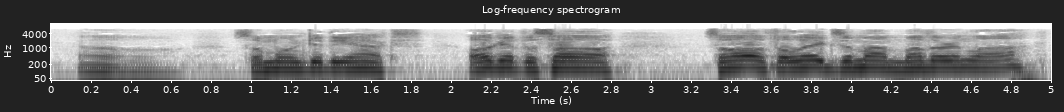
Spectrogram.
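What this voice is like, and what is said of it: Elvis Presley impression. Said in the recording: “do your best Elvis impersonation ... That was a good one, fake Elvis. He's an imposter.”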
